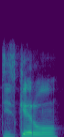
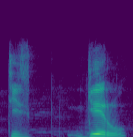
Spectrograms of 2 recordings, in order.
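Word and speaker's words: תזכרו: Je vais me concentrer pour bien sortir le zain comme il faut. Lema an tiskeru. Et il ne faut pas dire tisgeru avec un guimel. Il faut bien que ce soit un kaf.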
